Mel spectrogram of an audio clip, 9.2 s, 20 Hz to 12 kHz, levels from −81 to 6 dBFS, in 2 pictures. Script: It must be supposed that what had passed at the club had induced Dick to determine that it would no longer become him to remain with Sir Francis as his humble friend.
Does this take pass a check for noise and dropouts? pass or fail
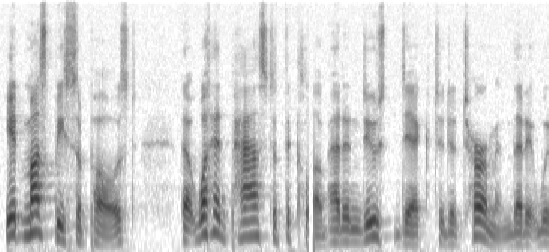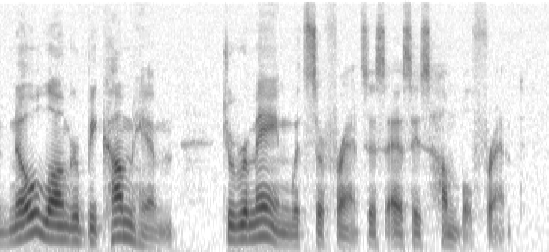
fail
